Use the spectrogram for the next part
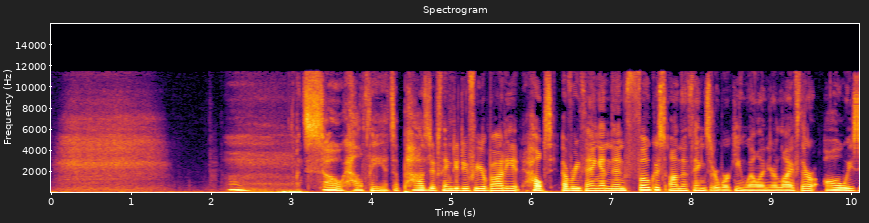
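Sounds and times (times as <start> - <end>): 
deep breath: 0.0 - 1.6, 2.2 - 3.2
speech: 3.2 - 10.0.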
